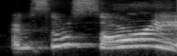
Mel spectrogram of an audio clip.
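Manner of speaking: high, loud gushing apology; mock apologetic employee. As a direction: act out staff apologising profusely. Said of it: "And they'll go".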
